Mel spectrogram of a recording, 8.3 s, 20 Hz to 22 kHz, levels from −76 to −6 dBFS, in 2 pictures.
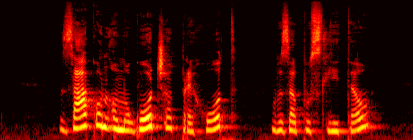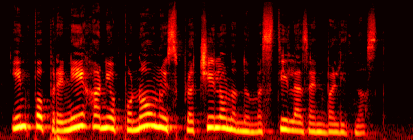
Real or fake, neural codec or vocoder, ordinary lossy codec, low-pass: real; none; none; none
